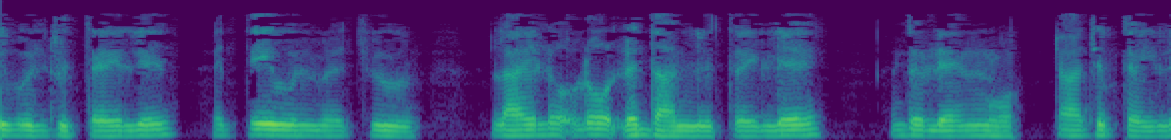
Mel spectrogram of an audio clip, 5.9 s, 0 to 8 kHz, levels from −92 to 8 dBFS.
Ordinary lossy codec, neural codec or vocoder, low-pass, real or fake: MP3, 24 kbps; codec, 24 kHz, 3 kbps, HILCodec; 7.2 kHz; fake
